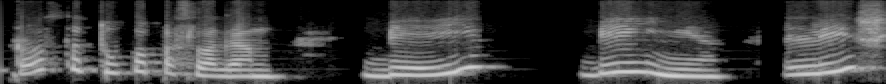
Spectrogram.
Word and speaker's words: бейне: слогам Бей бейне лишь есть один нюанс в казахском языке как пишется так и читается и ни одна буква не искажается то есть если написана буква е значит читается буква е и никаких гвоздей вот так то есть не бейне бини а именно бей не Вот такие дела Да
